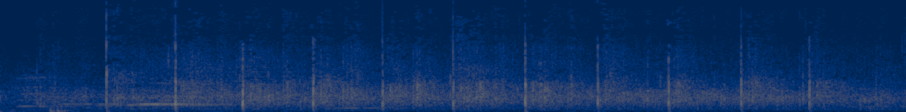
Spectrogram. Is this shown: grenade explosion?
no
